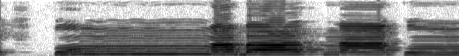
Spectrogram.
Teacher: मीम साकिन के बाद दूसरी मीम यानी कि एक और मीम आ जाए तो मीम को मीम से मिलाकर गुन्ना के साथ पढ़ा जाता है। इसको कहते हैं मीम साकिन के कायदे। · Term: इदगाम शफवी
